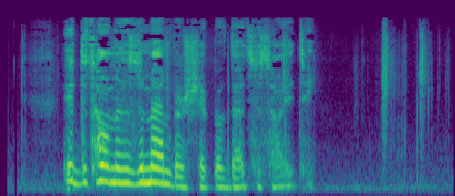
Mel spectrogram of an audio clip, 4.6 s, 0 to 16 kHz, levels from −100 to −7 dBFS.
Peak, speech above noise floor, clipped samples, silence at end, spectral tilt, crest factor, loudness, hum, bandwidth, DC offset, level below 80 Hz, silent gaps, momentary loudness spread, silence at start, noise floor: -6 dBFS; 36 dB; under 0.1%; 0.3 s; -4 dB/octave; 20 dB; -24 LUFS; none; 11.5 kHz; under 0.1%; -76 dBFS; none; 21 LU; 0.65 s; -60 dBFS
